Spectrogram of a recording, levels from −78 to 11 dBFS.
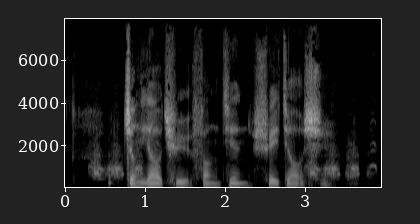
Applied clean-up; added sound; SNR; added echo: none; Bird / Fowl; 15 dB; none.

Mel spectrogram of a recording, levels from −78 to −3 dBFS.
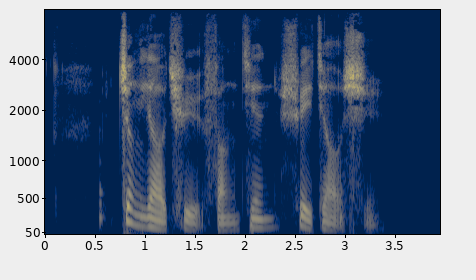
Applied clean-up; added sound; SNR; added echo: none; none; none; none.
